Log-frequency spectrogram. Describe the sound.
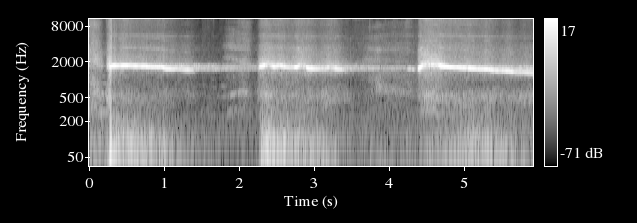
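A person whistles an invented birdsong: three long, steady high notes, each opening with a breathy burst and then holding a slightly wavering pitch that sinks gently before the next one.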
